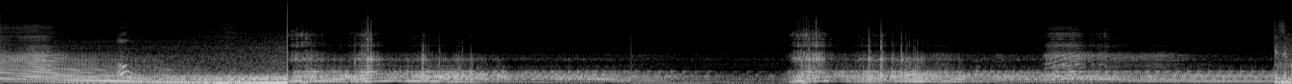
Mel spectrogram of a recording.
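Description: A 600+ horsepower Shelby Cobra engine rumbles loudly at close range, holding revs on a 2-step limiter with sharp popping bursts and a deep falling pitch sweep at the start, voices talking over it.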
